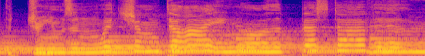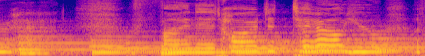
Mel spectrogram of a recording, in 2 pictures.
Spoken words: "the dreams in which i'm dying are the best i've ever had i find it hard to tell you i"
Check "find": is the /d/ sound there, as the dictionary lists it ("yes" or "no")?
yes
